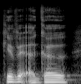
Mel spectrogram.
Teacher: You can hear some blended words in the middle. There's a glottal stop. I'm not pronouncing every T. I'm not saying give it a go.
